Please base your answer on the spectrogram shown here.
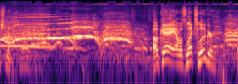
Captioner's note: crowd cheering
